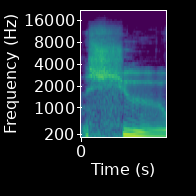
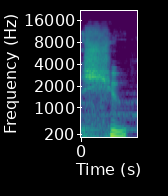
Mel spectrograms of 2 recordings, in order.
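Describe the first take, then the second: First: The u vowel is held long. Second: The u vowel is kept short. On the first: This is the usual reading of the character. "with a long u" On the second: This is the reading used in this word. "it's just shu"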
